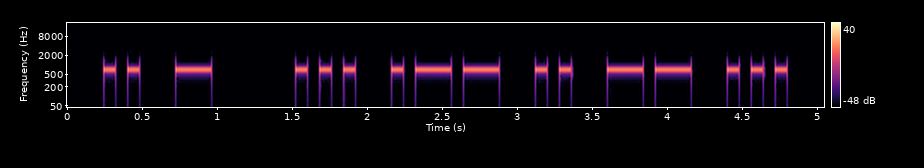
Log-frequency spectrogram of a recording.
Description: Morse code, heard as a keyed tone, about 15 wpm, 700 Hz. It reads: IT SWIMS
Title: Easy Phrases 15wpm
